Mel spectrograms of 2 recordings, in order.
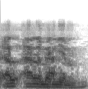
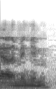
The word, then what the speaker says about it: aluminium: It's like aluminium. We say aluminium.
